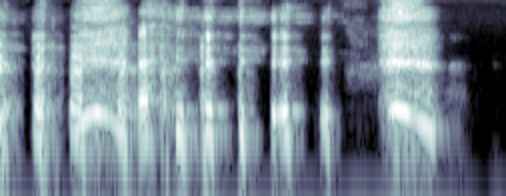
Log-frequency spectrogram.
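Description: A man coughs in a rapid string of short, rough bursts, pauses briefly, then lets out one longer, strained cough to finish.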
